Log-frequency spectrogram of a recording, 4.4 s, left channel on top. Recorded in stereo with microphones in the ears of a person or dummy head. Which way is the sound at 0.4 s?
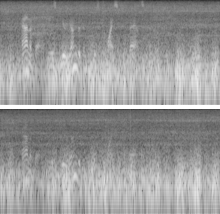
60° left (ahead or behind).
